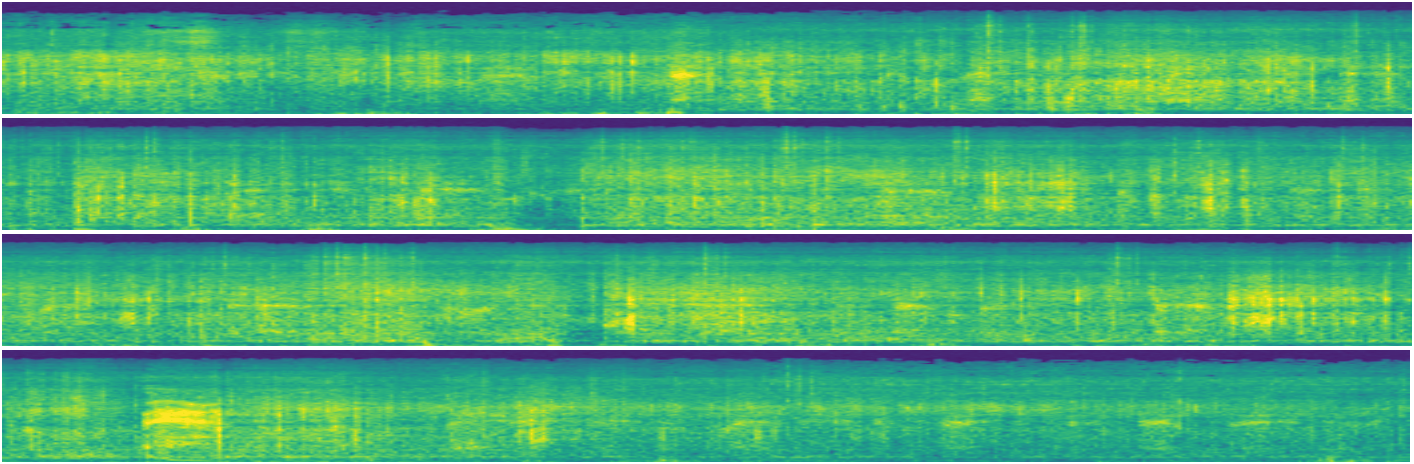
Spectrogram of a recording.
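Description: Mountain bike rolling fast down a dirt and rock trail: a steady rush of tyre noise over gravel and dirt, with scattered knocks and rattles as the bike hits bumps.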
